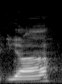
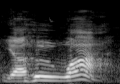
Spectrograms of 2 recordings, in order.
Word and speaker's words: Yahuah: Creator's name is pronounced Yahuah, and it's not. That third letter, we've already talked about this, makes an oo sound, not a W sound or a V sound.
